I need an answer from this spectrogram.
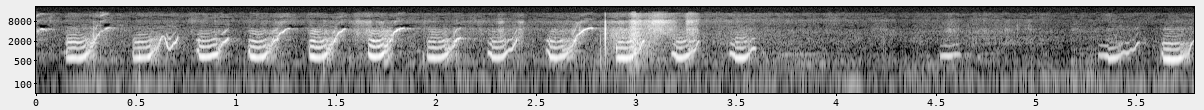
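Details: Rapid run of sharp rising squeals from a pet guinea pig, around a dozen in quick succession, then a short pause before two more.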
